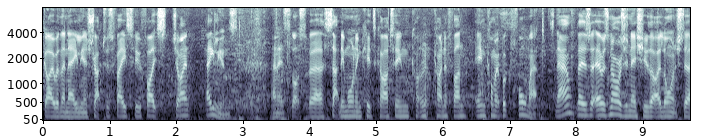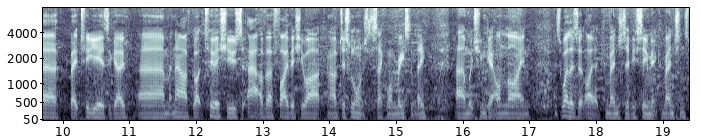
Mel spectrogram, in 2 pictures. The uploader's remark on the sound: We head on the road to Melksham Comic Con 2015 and chat with the organisers, attendees and Brians at the event. Took Bee Mic round Melksham Comic Con to interview organisers, volunteers.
